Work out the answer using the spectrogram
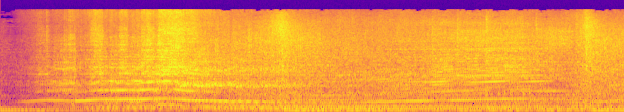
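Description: Mitsubishi FTO's engine revving hard on the start line of a drag race. Its pitch climbs over the first couple of seconds, drops back, holds, and climbs again near the end.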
